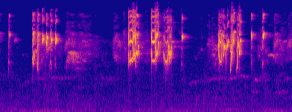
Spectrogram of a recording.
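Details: High rasping lovebird chirps in stuttering runs of rapid notes, separated by brief quiet spells, with softer twittering between the louder bursts.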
